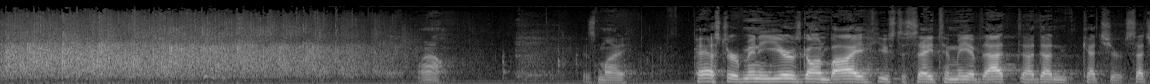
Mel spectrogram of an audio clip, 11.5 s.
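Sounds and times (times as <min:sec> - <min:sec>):
audience applause: 0:00.0 - 0:04.2
speech: 0:04.2 - 0:04.6, 0:05.8 - 0:11.4.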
